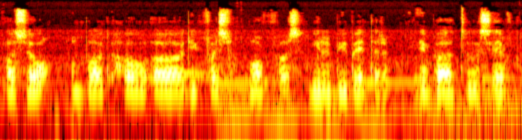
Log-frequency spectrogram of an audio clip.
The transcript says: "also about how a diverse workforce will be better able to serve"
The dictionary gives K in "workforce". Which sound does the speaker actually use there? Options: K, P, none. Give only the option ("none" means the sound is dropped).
none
